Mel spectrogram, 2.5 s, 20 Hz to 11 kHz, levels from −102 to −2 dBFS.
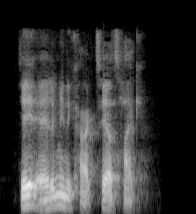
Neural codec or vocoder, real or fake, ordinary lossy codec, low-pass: codec, 16 kHz, 2 kbps, FunCodec, trained on Chinese and English, 25 frames a second; fake; AAC, 32 kbps; 7.2 kHz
